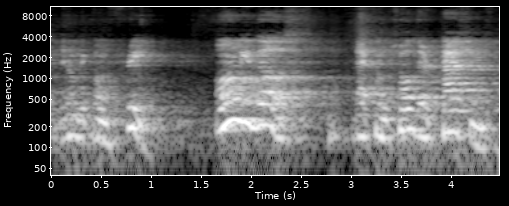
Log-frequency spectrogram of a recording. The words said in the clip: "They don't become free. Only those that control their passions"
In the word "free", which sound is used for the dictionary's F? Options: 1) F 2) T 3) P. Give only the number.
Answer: 1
